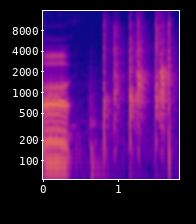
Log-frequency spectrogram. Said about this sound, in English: A big round of applause.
